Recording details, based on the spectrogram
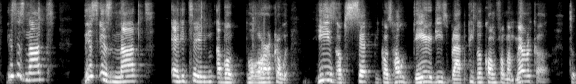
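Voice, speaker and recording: Indignant man, lo-fi sound. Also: high-pitched. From Guyana. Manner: indignant, repeats phrases for emphasis. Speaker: political commentator. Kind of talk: combative political commentary.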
